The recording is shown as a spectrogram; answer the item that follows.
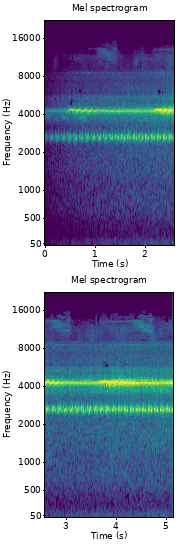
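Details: Bell cricket singing: a high, clear ringing, with a rapidly beaded pulsing trill beneath a steadier pure tone, continuous and swelling slightly in loudness, with no other sounds.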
